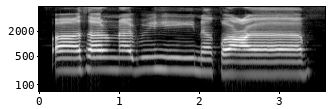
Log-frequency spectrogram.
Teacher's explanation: قاف پہ اسی طرح ساکن حالت میں قاف پہ قلقلہ ہوگا، اور وقف کی صورت میں عین دو زبر الف ان جو ہے وقف کی صورت میں ایک الف سے بدل جائے گا. تو پھر ہم اس کو پڑھیں گے فأثرن به نقعا.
